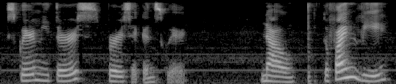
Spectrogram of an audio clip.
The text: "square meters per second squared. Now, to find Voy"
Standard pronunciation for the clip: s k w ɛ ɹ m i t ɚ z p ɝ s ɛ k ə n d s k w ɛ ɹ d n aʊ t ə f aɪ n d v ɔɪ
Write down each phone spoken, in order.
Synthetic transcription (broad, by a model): s k w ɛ ɹ m i t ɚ s p ɝ s ɛ k ə n d s k w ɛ ɹ n aʊ t ə f aɪ n d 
